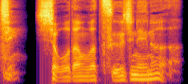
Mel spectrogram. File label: Voice encount jp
